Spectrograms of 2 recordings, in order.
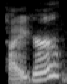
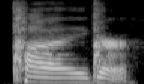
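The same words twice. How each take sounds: First: Said in the usual way. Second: "Tiger" as two long, even beats; split into syllables. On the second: Shown as a demonstration. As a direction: clap out "Tiger" as TI-GER. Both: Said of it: "Two syllables".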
